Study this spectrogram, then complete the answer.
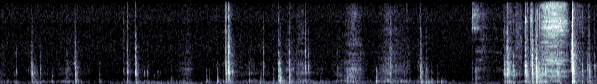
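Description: A small plastic door swings open with a light clack.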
